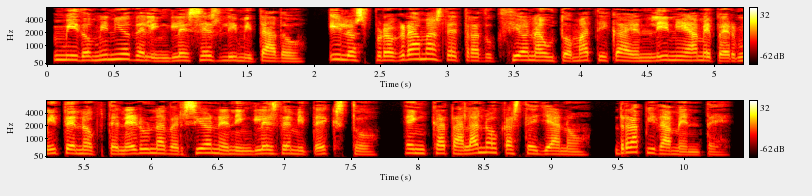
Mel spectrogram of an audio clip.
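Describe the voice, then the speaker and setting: A woman with a mid-range voice reads prepared text in a plain, steady manner. The recording is dry and close, with no room sound around her. Her delivery stays level and matter-of-fact. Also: mid-range voice, moderate pace, no room sound. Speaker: reader of survey answers. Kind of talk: scripted reading.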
